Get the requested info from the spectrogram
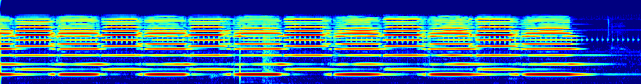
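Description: A fiddle rocks steadily between the open A and E strings in a string-crossing exercise, about one note every half second, with the A notes louder. The playing stops about a second before the end.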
